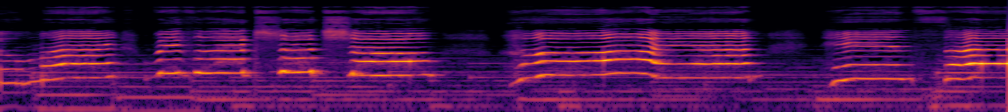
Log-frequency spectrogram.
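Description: A woman singing solo over a quiet backing track, in short phrases and then long held notes. One long note swoops up to start, about five seconds in, and another sustained note begins near the end.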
